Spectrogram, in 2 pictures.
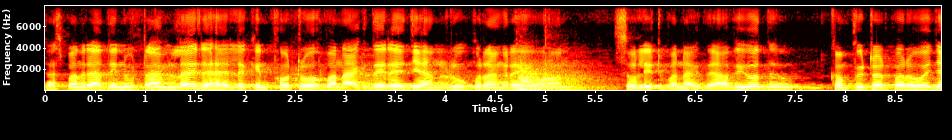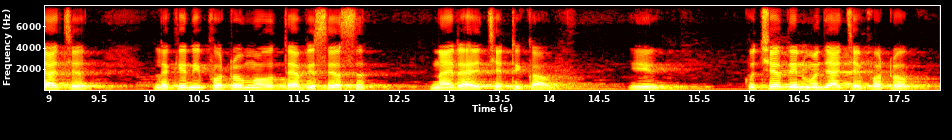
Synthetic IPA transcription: d̪əspə̃nd̪ɾad̪inuʈaimləjɾəɦɛlekinpʰoʈobənajkd̪eɾəɦɛd͡ʒeɦənɾupɾəŋɡɾəɦɛoɦən | soliʈbənaekd̪eəbʱio | kəmpjuʈəɾpəɾɦojd͡ʒajt͡ʃʰɛ | lekinipʰoʈomeot̪ebises | nəjɾəɦɛt͡ʃʰɛʈikab | i | kut͡ʃʰed̪inmed͡ʒajt͡ʃʰɛpʰoʈo

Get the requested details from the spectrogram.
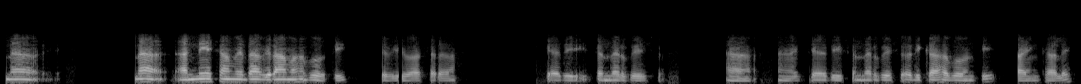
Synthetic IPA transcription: na | naːɐnːjeːʃaːmjɐd̪aːʋiɾaːmɐɦɐbʱɐʋɐt̪i | ɐbʱiʋaːsɐɾaː | ɐt̪jaːd̪isɐnd̪ɐɾbʱeːʃɐ | ɦa | ɐt̪jaːd̪isɐnd̪ɐɾbʱeːʃɐɐd̪ʱikaːɦɐbʱɐʋɐnt̪isaːjɐŋkaːleː

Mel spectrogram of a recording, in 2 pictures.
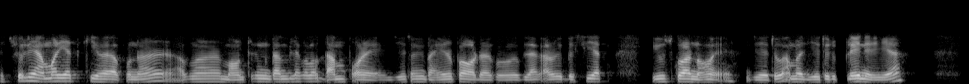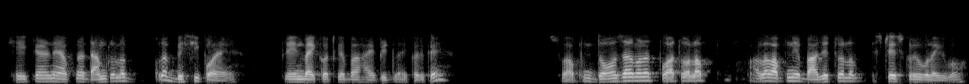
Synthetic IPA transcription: ɛk̚t͡ʃualiamaɹijatkiɦɔjapʊnaɹa̰pʊnaɹmaʊntenmdambilakɔlɔp̚dampɔɹɛziɦɛtʊamibaɦiɹɔɹpɔɹaɔɹdaɹkoɹuebilaka̰ɹubesijatjuzkɔɹanɔɦɔ̰jziɦɛtʊa̰maɹziɦɛtʊtʊpleneɹija | xejkaɹɔnɛapʊnaɹdamtʊɔlɔp̚ | ɔlɔp̚besipɔɹɛ | plenbajkɔtkɛbaɦajbɹidba̰jkɔtkɛ | sɔ̰a̰pʊnidɔɔzaɹmanɔt̚pɔwa̰tʊɔ̰lɔ̰p̚ | ɔ̰lɔpapʊnibazet̚ːʊɔlɔp̚stɹeskoɹibɔlaɡibɔ̰

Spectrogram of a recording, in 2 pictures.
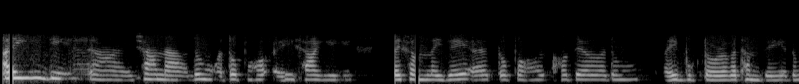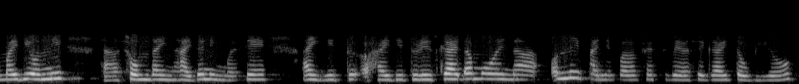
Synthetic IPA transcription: ɐjdiisanɐːdumɐtɔpːɐhisaɡi | lɐjpʰɐmlɐjzajtɔpːahotelɐdum | ɐjbuk̚tɐwɾɐɡɐtʰɐmd͡ʒɐjɐdumɐjdionːi | somdajnɦajdɐniŋbɐse | ɐjɡihajdituɾisɡajt̚amojnɐonːipajnipɐlpʰestibelseɡaj̚towbijo

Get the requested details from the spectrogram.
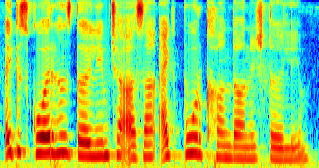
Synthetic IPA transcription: əkʲskoːɾʲɦɐnd͡zt̪əːliːmt͡ʃʰɐ̰ʔa̰sãːʔɛ̰kʲpuːɾkʰaːnd̪aːnɨt͡ʃʰt̪əːliːm

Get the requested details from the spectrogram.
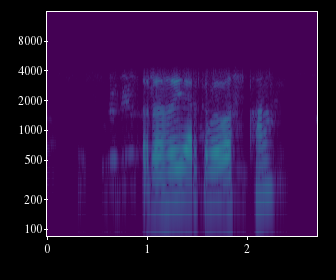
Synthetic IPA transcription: ɾəɦəjaɾkebjeβəst̪ʰa

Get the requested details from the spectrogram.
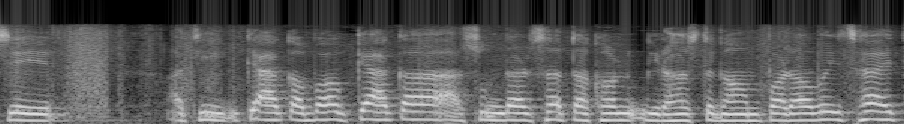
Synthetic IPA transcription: se | ət̪ʰikjakəbəkjakəasund̪əɾsə̃t̪əkʰənɡɾəɦəst̪ɡampəɽəbɛt͡ʃʰajt̪

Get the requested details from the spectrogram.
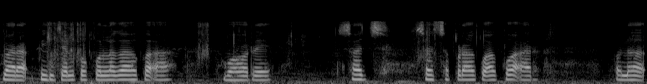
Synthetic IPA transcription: maɾaʔpiɲt͡ʃɛlkɔkɔlaɡawkaʔa | bɔɦɔɾɛ | sad͡ʒsad͡ʒsapɽakɔʔakɔwaʔaɾ | ɔnaʔ

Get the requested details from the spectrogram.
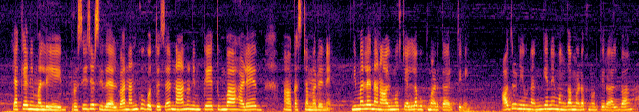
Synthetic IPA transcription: jaːke̞nimːɐlːipɾosiːd͡ʒɐɾsid̪eɐlʋanɐnɡuːɡot̪ːusɐɾnaːnunimɡe̞t̪umbaɦɐɭe | kɐʂʈɐmɐɾene | nimːɐlːe̞naːnuaːlmo̞ːsʈɛlːɐbukːmaːɖt̪aːiɾt̪iːniaːd̪ɾuniːʋunɐnɡe̞ne̞ːmɐŋɡamaːɽɐkno̞ːɽt̪iːɾaːlʋaː

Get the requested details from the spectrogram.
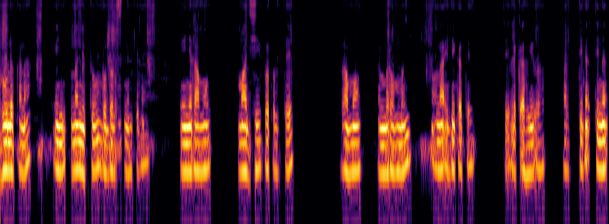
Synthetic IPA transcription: bulɛkanaiɲɔnaɲut̪umbɔd̪ɔlsɛnɛmkɛnɛ | iɲɾamɔ | mad͡ʒʱibɔt̪ɔlt̪ɛ | ɾamɔ | ɛmɾɔmːəɲ | ɔna̰ʔḭd̪ikat̪ɛ | d͡ʒɛ̰ʔ̪̚lɛka̰ʔɦujuʔaː | ɾt̪inə̰ʔt̪inəʔ

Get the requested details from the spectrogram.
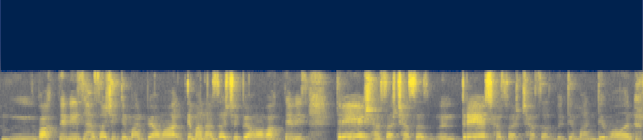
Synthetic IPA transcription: ʋɐk̚t̪ɨʋizɦɐsat͡ʃʰit̪imɐnpʲaʋãt̪imanɦɐsat͡ʃʰipʲaʋãʋɐk̚t̪ɨʋiz | t̪ɾeʃɦɐsat͡ʃʰɐsat͡st̪ɾeʃhɐsat͡ʃʰɐsat͡sbɨd̪imand̪iʋaːn

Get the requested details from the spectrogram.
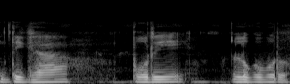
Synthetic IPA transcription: d̪iɡʱa | puɾi | loɡubuɾu

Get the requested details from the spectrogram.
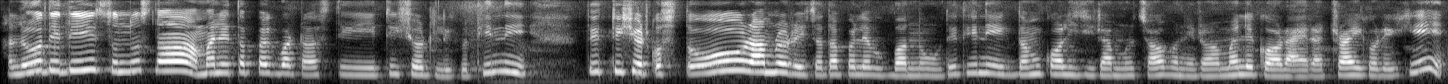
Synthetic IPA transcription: hʌlod̪id̪isunːusnʌmʌjlet̪ʌpaĩkobaʈʌːst̪iʈisʌrʈlikot̪ʰini | t̪joʈisʌʈ̚kʌst̪oɾamroɾʌjt͡sʰʌt̪ʌpaĩlebʌnːuɦũd̪et̪ʰieniek̚d̪ʌmkwalid͡ziɾamrot͡sʰʌbʱʌneɾʌmʌjleɡʌɽaeɾʌʈrajɡʌɾjekʰi

